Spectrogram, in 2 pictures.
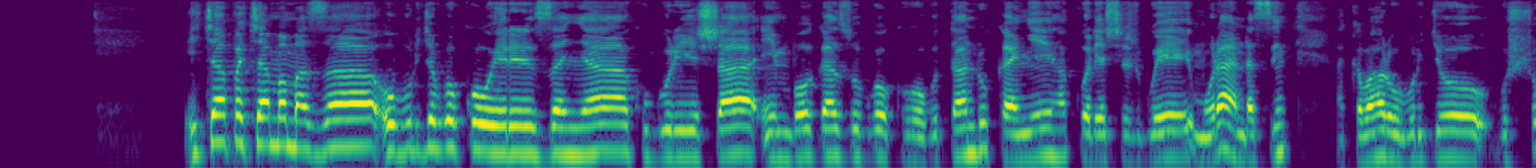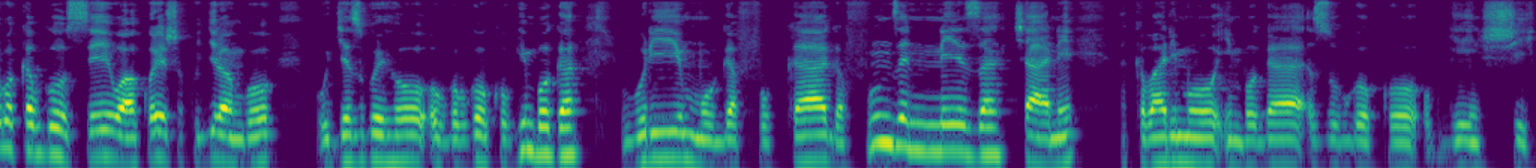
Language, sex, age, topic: Kinyarwanda, male, 25-35, finance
